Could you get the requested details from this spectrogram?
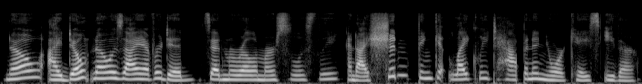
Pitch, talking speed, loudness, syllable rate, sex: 235 Hz, 215 wpm, -19 LUFS, 5.4 syllables/s, female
